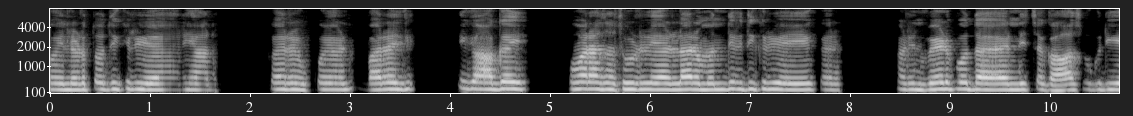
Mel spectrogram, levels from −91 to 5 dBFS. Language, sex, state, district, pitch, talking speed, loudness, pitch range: Rajasthani, male, Rajasthan, Churu, 215 Hz, 170 wpm, -17 LUFS, 210-225 Hz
